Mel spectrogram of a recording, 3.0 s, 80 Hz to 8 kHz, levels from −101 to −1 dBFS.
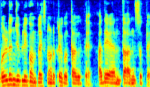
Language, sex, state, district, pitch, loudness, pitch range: Kannada, male, Karnataka, Mysore, 125 Hz, -16 LUFS, 115-150 Hz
